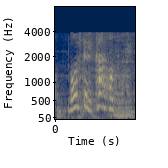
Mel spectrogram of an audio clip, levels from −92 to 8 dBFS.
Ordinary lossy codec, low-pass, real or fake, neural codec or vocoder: AAC, 16 kbps; 7.2 kHz; fake; codec, 24 kHz, 1 kbps, SNAC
